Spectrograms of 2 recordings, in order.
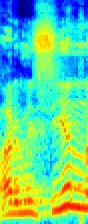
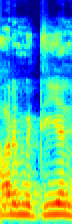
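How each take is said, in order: First: The middle consonant is pronounced as 'sh'. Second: The middle consonant is pronounced as 't'. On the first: The speaker calls it wrong. "हम हर्मिट को हर्मिशियन नहीं पढ़ेंगे" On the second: The speaker calls it right. "हम हर्मिट को हर्मिटियन ही पढ़ेंगे"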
